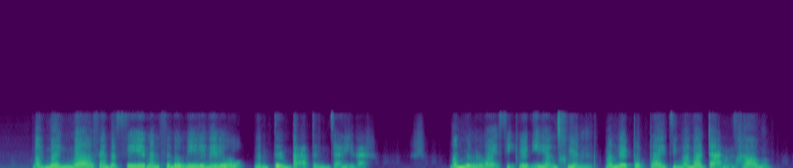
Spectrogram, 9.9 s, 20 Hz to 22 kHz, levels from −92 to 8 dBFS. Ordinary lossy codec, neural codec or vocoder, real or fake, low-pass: none; codec, 16 kHz, 0.5 kbps, FreqCodec, smaller model; fake; 7.2 kHz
